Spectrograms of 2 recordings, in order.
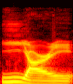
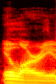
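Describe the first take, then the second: First: The name is said the Spanish way. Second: The name is said the American way. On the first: "Iari is Spanish" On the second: "and Ilari is American"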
